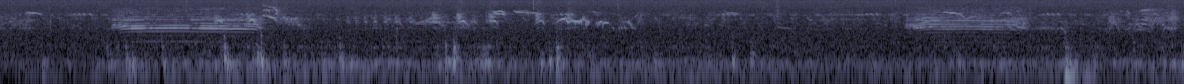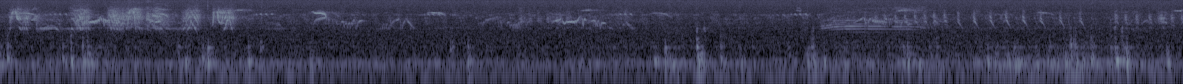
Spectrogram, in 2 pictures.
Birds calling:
White-browed Sparrow-Weaver (Plocepasser mahali)

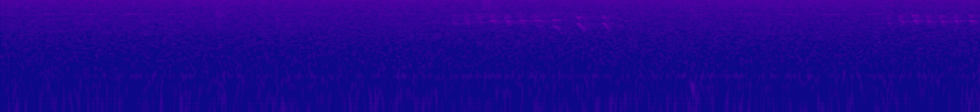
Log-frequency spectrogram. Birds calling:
Mariqua Sunbird (Cinnyris mariquensis)

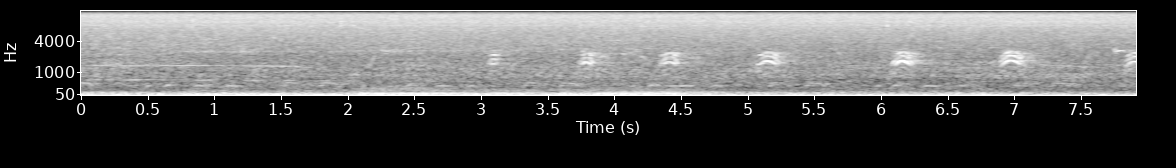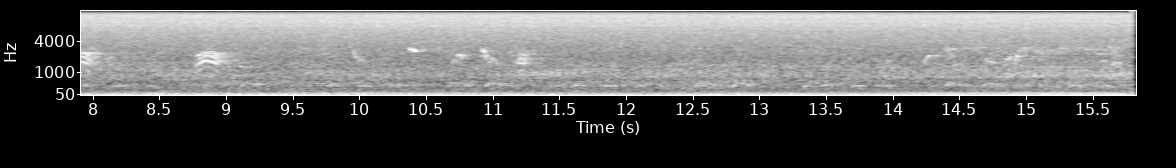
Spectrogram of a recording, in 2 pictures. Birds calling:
White-bellied Go-away-bird (Corythaixoides leucogaster)

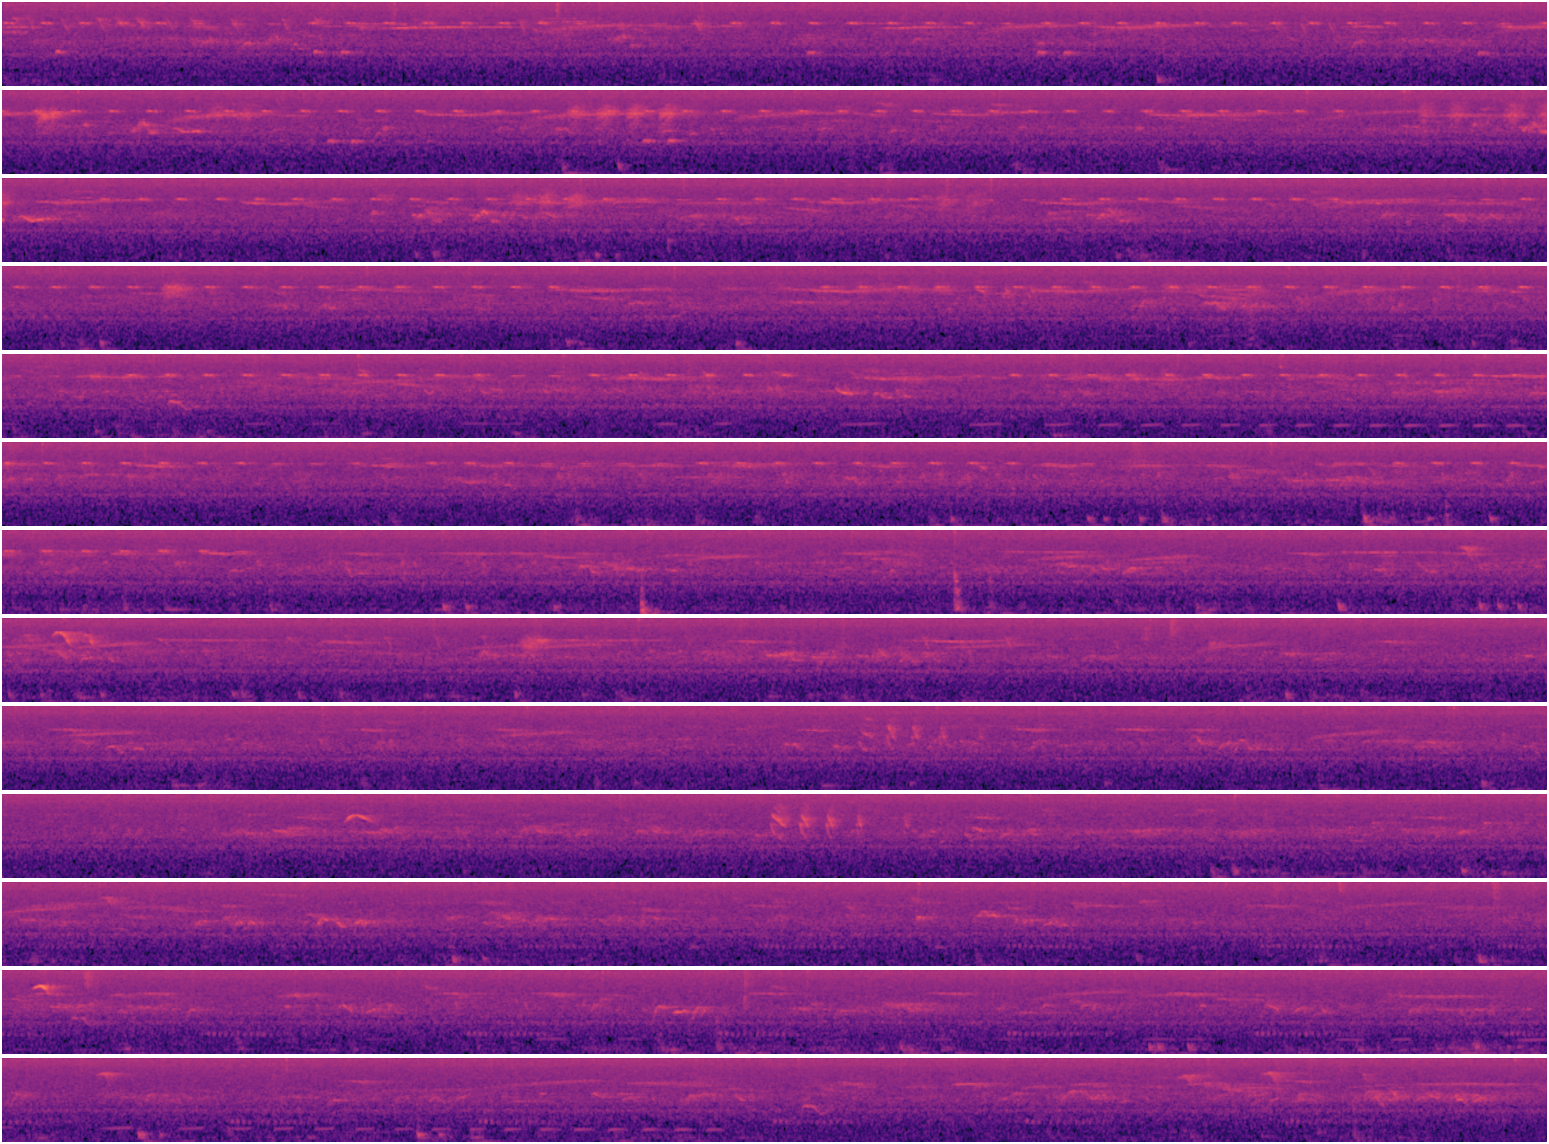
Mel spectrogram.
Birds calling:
Tawny-flanked Prinia (Prinia subflava), Speckled Mousebird (Colius striatus), African Paradise-Flycatcher (Terpsiphone viridis), Red-fronted Tinkerbird (Pogoniulus pusillus)

